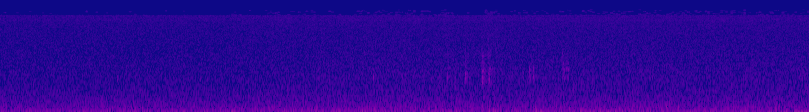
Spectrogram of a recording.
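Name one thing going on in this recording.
Pliers click against wires.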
